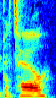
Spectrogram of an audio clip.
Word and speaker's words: Qatar: zooming in on gothic yes qatar is the right pronunciation but i don't think it's wrong to say qatar let's zoom in qatar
